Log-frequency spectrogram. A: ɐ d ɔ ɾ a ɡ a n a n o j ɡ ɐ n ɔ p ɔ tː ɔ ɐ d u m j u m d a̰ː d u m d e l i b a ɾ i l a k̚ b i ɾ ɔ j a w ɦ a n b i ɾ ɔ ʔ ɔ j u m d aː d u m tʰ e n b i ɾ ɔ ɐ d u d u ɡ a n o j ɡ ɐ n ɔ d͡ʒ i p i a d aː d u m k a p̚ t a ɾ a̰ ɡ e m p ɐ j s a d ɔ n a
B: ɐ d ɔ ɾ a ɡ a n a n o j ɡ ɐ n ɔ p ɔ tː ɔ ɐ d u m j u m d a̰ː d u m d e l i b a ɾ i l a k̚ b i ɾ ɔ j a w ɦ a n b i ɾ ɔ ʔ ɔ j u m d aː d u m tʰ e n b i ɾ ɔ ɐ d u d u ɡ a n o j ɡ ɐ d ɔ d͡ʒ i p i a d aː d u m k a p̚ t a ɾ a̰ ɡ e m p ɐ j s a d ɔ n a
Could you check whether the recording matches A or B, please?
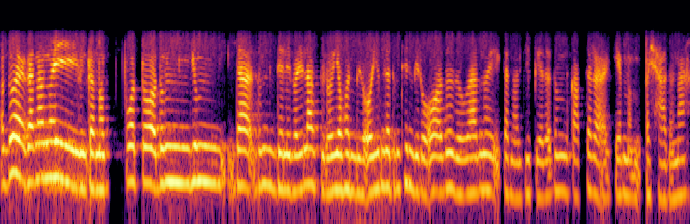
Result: A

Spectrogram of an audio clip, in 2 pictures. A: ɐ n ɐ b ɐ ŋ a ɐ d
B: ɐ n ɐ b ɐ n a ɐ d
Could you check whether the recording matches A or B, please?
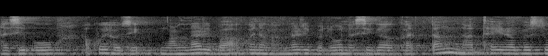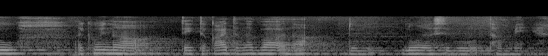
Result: B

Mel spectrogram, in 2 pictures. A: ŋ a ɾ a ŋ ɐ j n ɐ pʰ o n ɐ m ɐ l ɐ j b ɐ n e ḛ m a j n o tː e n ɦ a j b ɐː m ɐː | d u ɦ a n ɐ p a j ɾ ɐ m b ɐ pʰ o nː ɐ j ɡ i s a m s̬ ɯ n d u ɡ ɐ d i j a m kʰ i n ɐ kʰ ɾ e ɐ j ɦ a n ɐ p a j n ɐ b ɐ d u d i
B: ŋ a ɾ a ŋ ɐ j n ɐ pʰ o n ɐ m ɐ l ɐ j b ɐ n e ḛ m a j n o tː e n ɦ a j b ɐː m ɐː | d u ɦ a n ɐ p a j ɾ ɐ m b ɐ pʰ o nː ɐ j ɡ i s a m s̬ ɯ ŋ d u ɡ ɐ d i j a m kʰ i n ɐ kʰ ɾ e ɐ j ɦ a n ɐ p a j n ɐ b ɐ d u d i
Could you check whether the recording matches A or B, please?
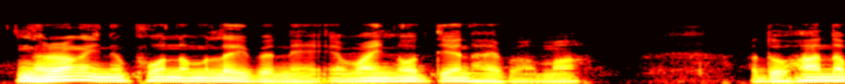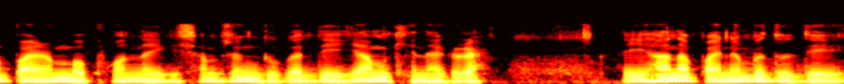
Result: B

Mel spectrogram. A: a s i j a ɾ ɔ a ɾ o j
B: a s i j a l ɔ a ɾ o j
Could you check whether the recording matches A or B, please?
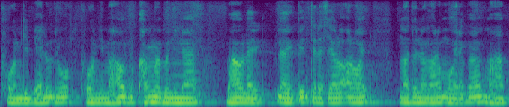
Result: A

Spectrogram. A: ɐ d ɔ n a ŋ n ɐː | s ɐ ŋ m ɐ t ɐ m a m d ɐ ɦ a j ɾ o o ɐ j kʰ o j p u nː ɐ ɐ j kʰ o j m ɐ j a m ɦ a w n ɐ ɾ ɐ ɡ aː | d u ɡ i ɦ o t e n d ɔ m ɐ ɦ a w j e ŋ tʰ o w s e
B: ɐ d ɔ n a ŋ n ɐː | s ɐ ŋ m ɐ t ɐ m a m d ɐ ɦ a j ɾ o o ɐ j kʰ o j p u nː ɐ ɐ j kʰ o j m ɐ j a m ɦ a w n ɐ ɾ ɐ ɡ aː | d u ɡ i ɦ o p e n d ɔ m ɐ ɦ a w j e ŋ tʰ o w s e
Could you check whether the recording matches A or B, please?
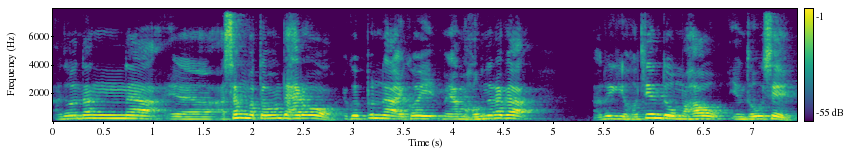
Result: A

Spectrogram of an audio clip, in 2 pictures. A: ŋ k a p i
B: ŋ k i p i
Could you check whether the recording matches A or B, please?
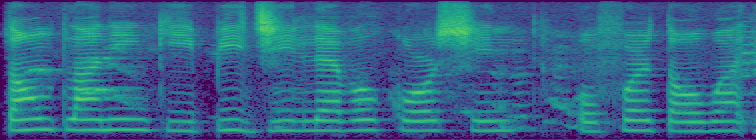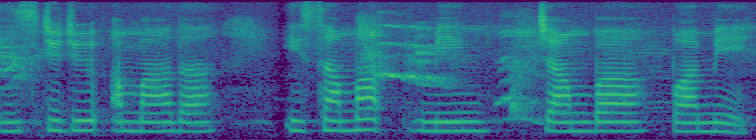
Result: B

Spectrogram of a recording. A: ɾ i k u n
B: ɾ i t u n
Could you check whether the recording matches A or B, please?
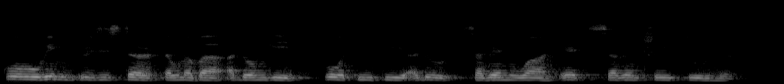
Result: B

